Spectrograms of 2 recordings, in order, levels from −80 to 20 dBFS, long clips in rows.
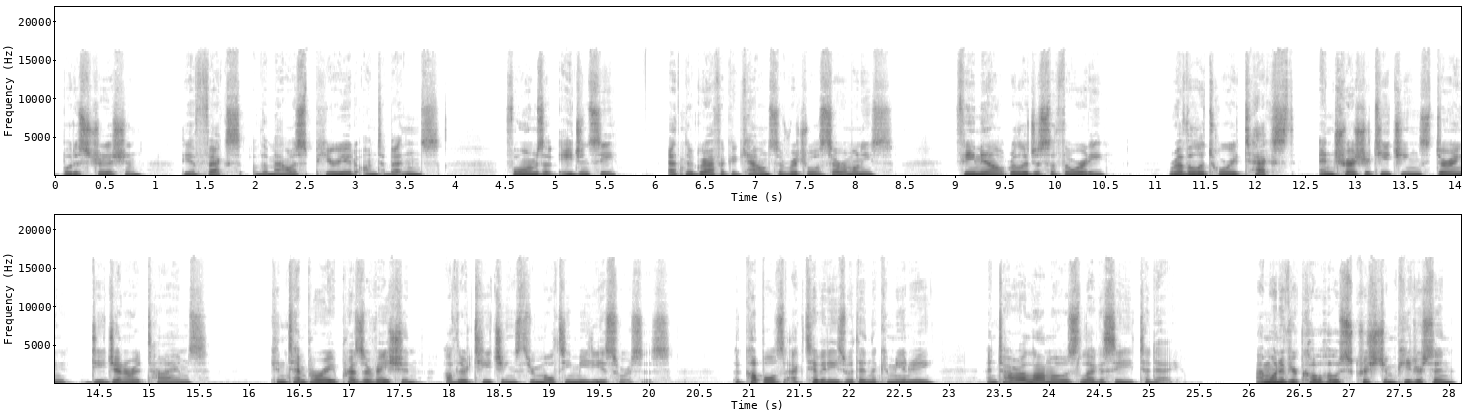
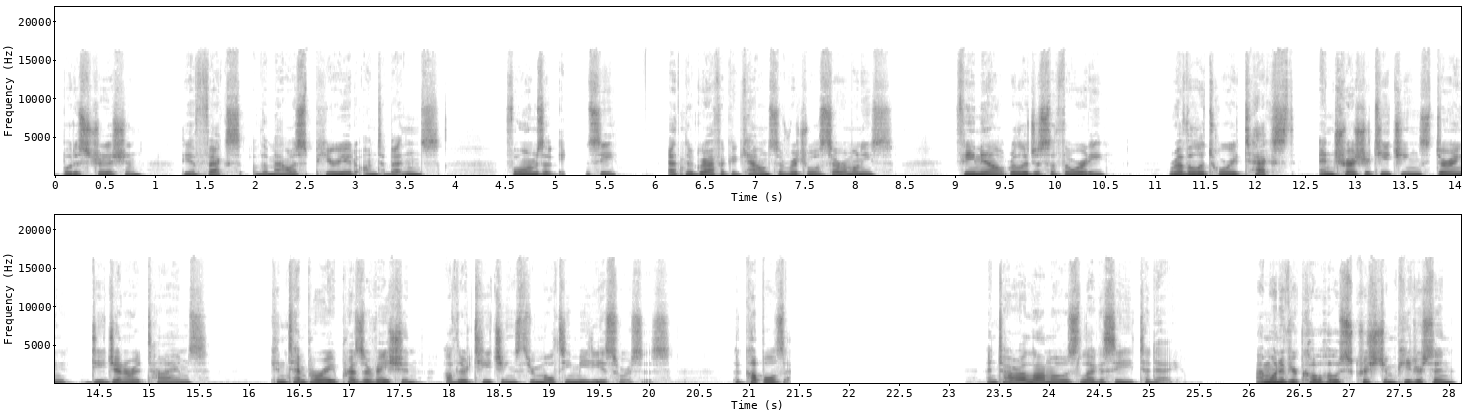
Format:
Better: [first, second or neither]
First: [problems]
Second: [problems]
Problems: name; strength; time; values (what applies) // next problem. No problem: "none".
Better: first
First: none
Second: audio cutting out; at 5 s and at 21 s for 1.5 s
